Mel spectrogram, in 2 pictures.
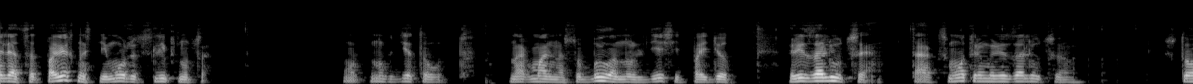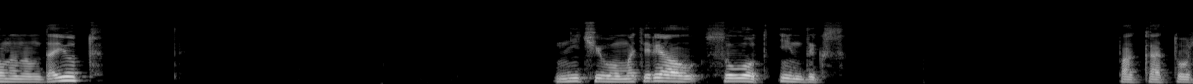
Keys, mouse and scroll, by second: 9.5 click, 10.3 click, 10.4 click, 11.0 click, 11.4 click, 14.2 click, 16.0 click, 21.1 click, 23.6 click.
